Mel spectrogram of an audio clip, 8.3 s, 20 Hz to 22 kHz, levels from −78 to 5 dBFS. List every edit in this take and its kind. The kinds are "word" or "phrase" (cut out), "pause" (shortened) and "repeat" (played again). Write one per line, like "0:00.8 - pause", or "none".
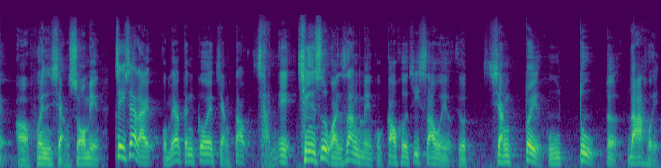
0:01.3 - pause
